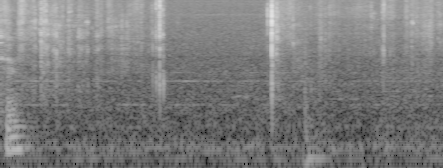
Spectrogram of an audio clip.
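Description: Faint handling sounds of copper tape being wound around a small block of card, with two light, sharp clicks, one after about a second and a half and another near three seconds.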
